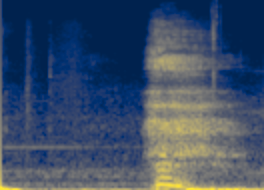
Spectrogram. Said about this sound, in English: You breathing hard? I'm trying to compose myself.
